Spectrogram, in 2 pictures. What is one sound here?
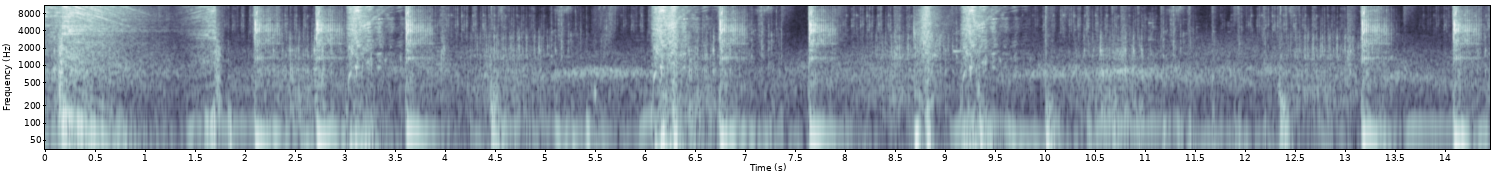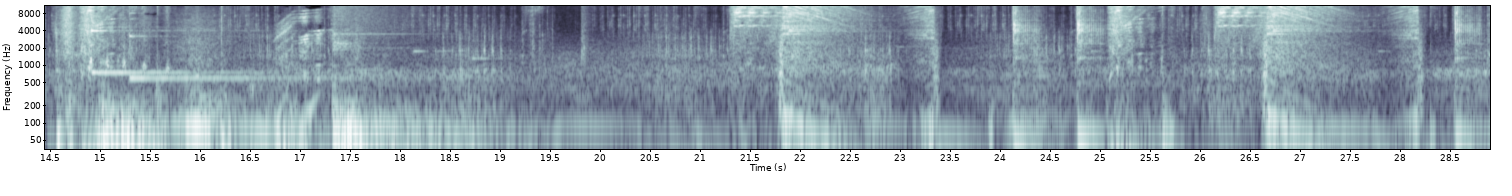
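Quick whooshing game sound effects go off again and again as a small figure jumps and dashes.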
